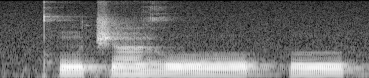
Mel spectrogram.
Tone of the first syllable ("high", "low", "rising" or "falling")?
high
